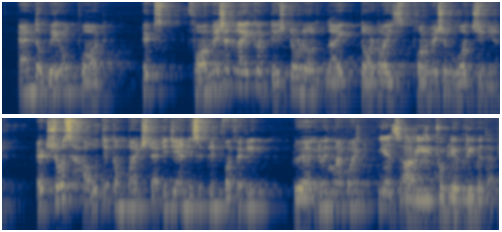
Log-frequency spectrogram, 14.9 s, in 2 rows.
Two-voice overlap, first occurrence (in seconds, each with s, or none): none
